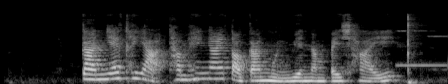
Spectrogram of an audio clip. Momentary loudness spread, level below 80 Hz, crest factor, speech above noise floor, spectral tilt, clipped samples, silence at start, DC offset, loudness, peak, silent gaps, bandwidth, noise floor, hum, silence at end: 7 LU; -44 dBFS; 16 dB; 41 dB; -6.5 dB/octave; under 0.1%; 0.8 s; under 0.1%; -18 LUFS; -2 dBFS; none; 11 kHz; -58 dBFS; none; 0 s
